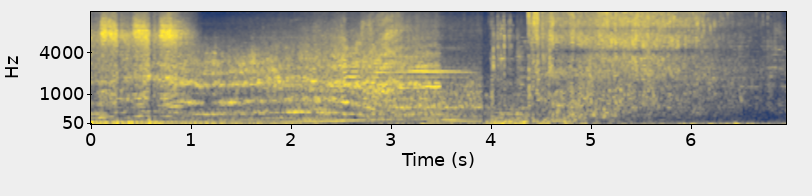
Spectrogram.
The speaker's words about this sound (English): Get off the hood! Turn off the engine! Get off!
